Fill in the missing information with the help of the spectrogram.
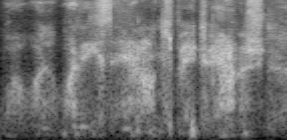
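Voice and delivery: confused whispering from the row behind; imitated audience whisper. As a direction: whisper it like a puzzled audience member. Confused audience members behind him.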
